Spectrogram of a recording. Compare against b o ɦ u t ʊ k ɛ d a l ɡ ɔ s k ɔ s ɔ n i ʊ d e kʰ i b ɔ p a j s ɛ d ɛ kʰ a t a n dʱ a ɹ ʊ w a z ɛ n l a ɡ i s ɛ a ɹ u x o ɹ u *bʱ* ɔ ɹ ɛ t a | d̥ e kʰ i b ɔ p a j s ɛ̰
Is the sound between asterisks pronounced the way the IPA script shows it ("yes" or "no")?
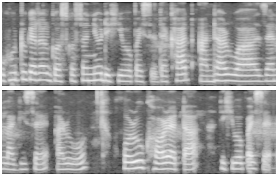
no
